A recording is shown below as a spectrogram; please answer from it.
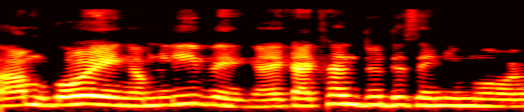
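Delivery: ordinary delivery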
